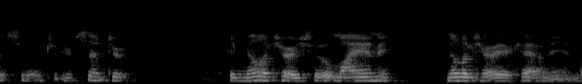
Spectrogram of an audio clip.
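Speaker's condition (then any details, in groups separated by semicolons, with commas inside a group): Tongue cancer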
